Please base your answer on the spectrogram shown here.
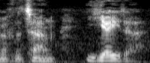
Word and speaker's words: Lleida: name of the town yada it's double l so it's a y yada anyway yada toqua um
